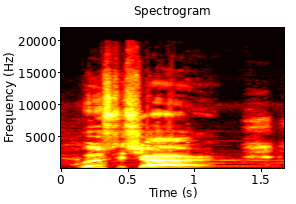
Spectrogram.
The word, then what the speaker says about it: Worcestershire: Wash your sister's sauce. Worcestershire. That's what somebody told us how to pronounce it, right?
